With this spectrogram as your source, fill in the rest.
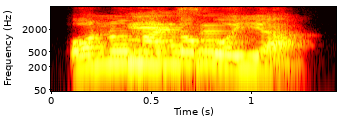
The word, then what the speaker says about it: onomatopoeia: Pronunciation कैसे होगा? ओनोमाटोपोइया।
